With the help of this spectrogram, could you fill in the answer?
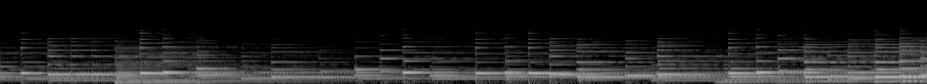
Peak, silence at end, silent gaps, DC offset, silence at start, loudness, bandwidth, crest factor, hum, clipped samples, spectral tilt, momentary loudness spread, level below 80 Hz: -14 dBFS; 0 s; none; under 0.1%; 0 s; -30 LUFS; 5.6 kHz; 16 dB; none; under 0.1%; -9 dB/octave; 8 LU; -62 dBFS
